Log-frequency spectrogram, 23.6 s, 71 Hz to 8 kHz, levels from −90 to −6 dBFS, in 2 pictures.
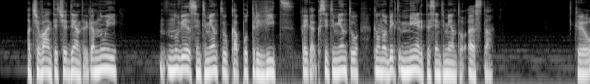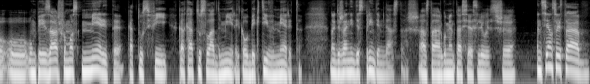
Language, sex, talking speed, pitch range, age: Romanian, male, 130 wpm, 115-140 Hz, 20-39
